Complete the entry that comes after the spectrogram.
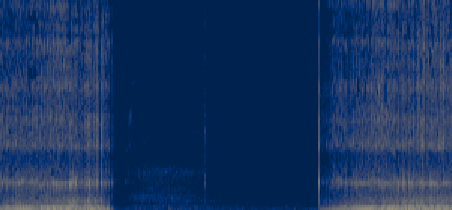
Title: Snoring Sound Effect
